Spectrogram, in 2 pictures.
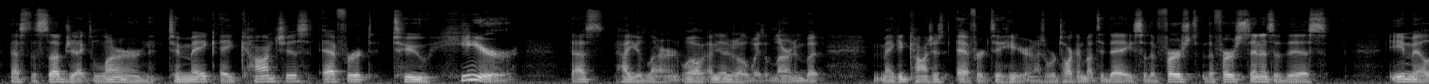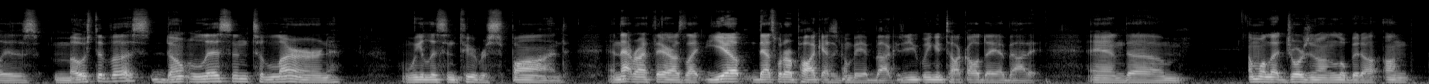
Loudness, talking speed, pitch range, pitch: -23 LUFS, 205 wpm, 100-115 Hz, 105 Hz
